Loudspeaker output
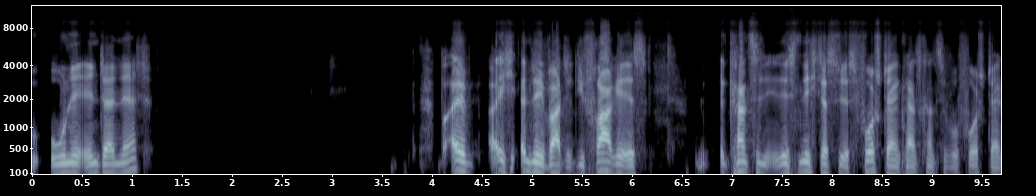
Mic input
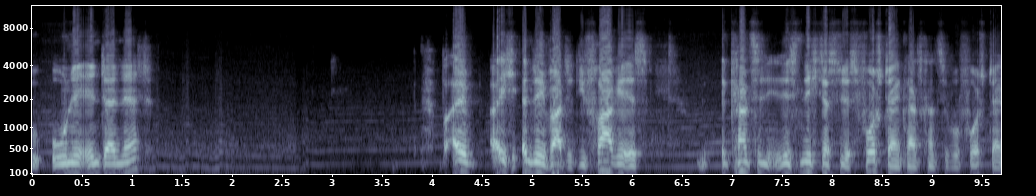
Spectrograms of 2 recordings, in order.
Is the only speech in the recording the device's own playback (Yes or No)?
Yes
